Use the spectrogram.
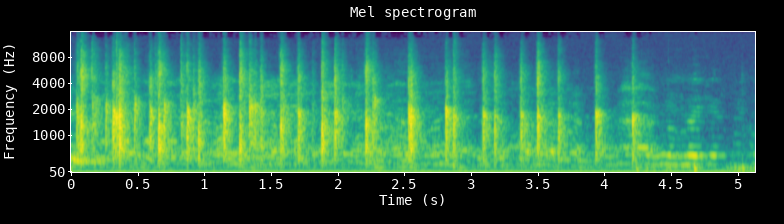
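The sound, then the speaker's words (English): An audience applauds to welcome performers on stage: many sharp, rapid claps in a steady patter that thins out and fades toward the end. “Give them a big hand.”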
